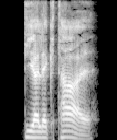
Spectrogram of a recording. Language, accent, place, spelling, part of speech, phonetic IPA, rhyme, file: German, Germany, Berlin, dialektal, adjective, [dialɛkˈtaːl], -aːl, De-dialektal.ogg
- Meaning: dialectal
